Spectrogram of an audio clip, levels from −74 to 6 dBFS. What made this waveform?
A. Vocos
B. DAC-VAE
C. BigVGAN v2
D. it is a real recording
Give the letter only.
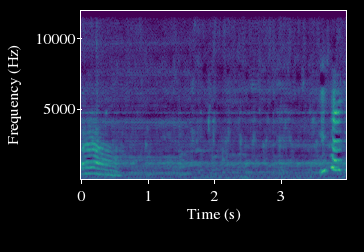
A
